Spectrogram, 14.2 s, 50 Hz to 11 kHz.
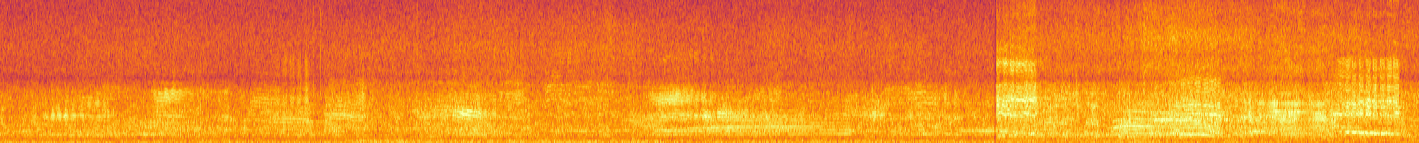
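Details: Cape fur seals fighting, sunbathing and rearing pups at Cape Cross on Namibia's Skeleton Coast in 1992: a dense din of drawn-out, wavering bleats and moaning harmonic calls, some sliding upward, layered over continuous surf and wind noise.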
